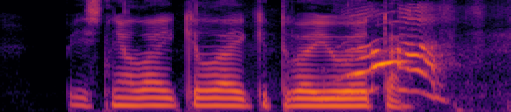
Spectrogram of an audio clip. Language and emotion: Russian, neutral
